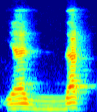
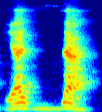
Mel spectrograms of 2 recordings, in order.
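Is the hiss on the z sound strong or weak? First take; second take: weak; strong. First: The z sound has only a weak hiss. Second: The z sound has a strong, clear hiss. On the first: The speaker calls it wrong. "yazak masih kurang" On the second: The speaker calls it right. "Ada geriginya lah... sedikit tambahan suara atau desis"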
